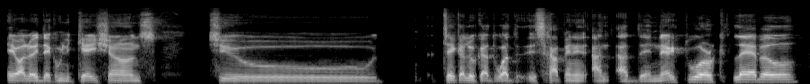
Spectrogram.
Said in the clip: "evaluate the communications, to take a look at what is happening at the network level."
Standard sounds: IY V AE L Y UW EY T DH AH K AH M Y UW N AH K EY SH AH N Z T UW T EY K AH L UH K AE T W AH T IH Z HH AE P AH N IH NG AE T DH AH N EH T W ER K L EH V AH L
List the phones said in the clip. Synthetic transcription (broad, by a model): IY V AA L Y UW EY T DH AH K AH M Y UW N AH K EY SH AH N S T UW T EY K AH L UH K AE T W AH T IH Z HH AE P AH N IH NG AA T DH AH N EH T W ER K L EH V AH L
